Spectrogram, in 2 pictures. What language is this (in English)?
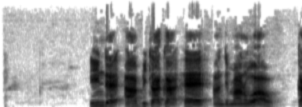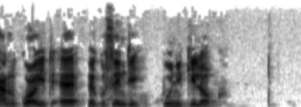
Yangben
